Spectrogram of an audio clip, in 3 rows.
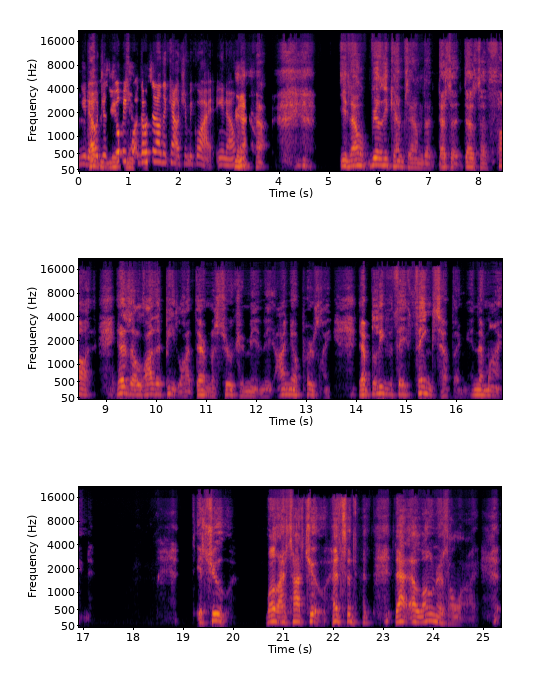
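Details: Adult male stroke survivor about 15 years after stroke and brain injury, half paralysed and using a wheelchair, previously mute, with an ongoing speech deficit; aphasia after stroke.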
